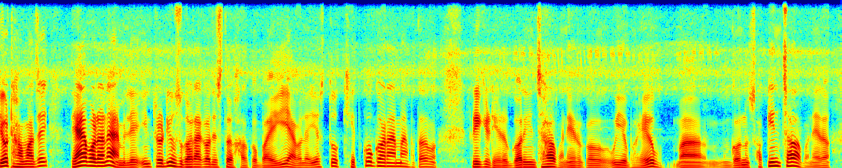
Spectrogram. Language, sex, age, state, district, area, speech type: Nepali, male, 45-60, West Bengal, Kalimpong, rural, spontaneous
